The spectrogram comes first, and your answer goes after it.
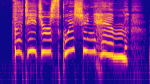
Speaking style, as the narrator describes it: Nori cried

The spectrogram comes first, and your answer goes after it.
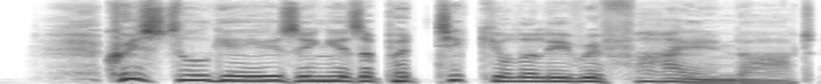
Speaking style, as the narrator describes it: she said dreamily

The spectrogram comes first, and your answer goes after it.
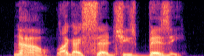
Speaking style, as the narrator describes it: the security guard said roughly

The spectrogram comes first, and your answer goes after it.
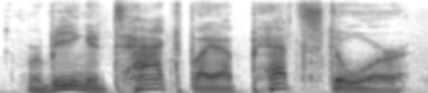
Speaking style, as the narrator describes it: Sabrina grumbled

